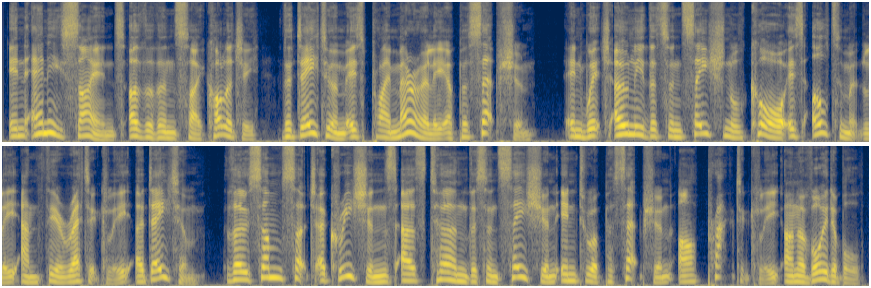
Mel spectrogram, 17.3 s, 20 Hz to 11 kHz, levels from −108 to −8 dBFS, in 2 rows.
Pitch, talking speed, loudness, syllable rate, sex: 155 Hz, 130 wpm, -18 LUFS, 4.9 syllables/s, male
